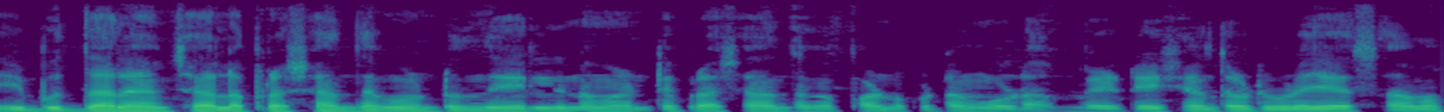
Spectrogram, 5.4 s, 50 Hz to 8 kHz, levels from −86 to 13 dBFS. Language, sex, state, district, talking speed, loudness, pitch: Telugu, male, Andhra Pradesh, Anantapur, 165 wpm, -23 LUFS, 130 Hz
